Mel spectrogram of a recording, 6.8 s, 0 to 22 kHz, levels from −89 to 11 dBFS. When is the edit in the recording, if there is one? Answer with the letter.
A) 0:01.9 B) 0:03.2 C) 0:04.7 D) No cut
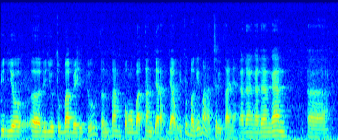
C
